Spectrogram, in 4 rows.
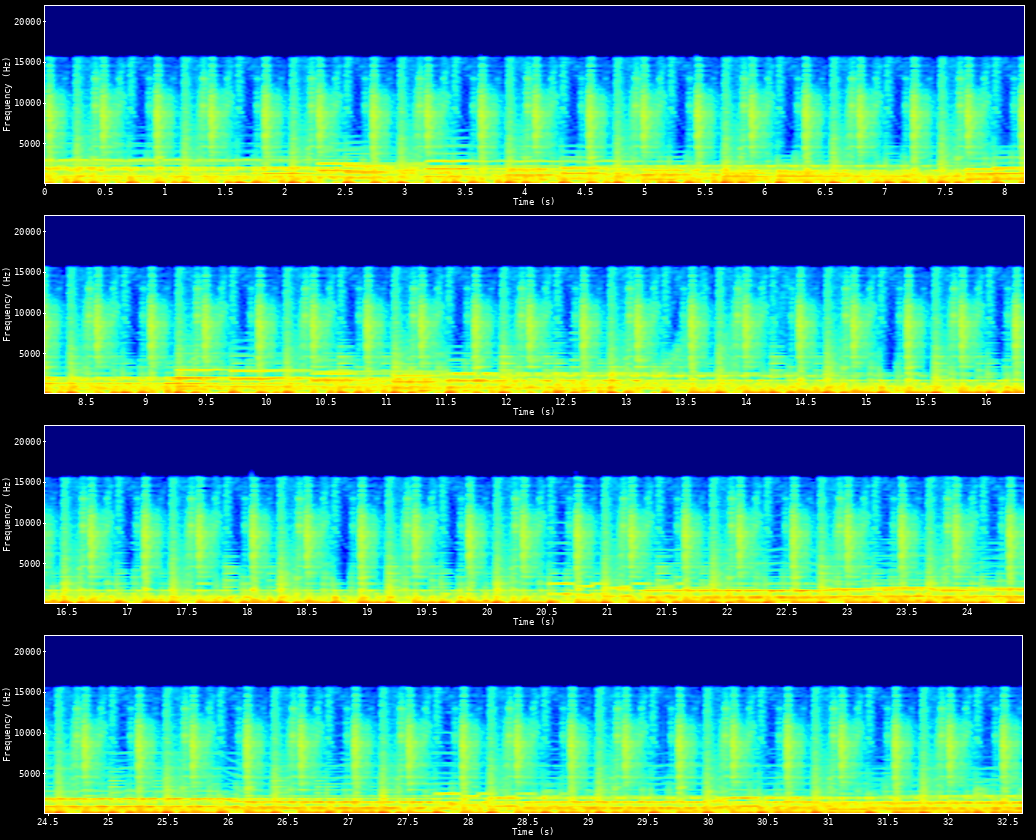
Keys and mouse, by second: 0.7 click, 4.2 click, 4.5 click, 5.4 click, 7.1 click, 8.8 click, 10.8 click, 11.9 click, 13.6 click, 15.1 click, 21.3 click, 24.0 click, 27.9 click, 30.5 click, 31.1 click.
